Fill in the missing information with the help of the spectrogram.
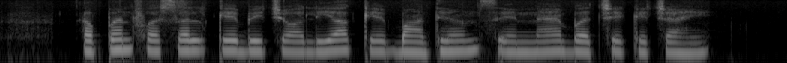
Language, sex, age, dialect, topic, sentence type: Magahi, female, 25-30, Southern, agriculture, statement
